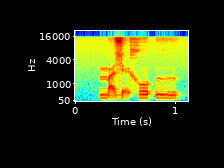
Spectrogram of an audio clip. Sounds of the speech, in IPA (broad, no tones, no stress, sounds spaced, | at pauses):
m a̰ z ɛ̰ x o ʔ ɯ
